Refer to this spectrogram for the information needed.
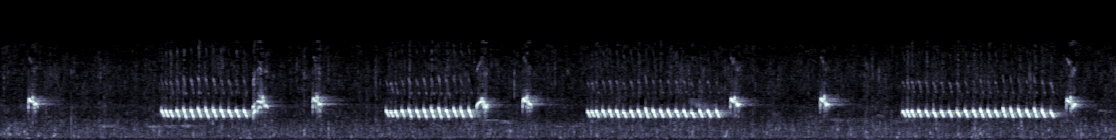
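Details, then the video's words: Training recording of sunbird song, reportedly carrying female prinia and bar-winged prinia fill-ins: short high flicked notes, then evenly pulsed buzzing trills lasting roughly a second, repeated four times with brief gaps, clean and without other sounds. "MASTERAN KONIN FULL ISIAN PRENJAK BETINA SAMBUNG CIBLEK BREN JERNIH JEDA ORIGINAL DARI SUARA KONIN"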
